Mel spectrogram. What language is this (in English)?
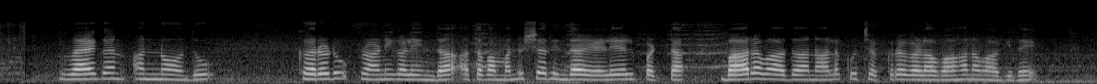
Kannada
